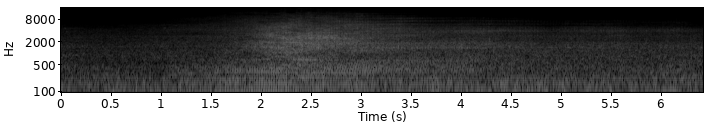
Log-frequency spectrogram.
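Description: City street traffic: a vehicle passing through the intersection, its noise swelling to a peak about two seconds in and then slowly fading.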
